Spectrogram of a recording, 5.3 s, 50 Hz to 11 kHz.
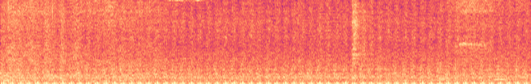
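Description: Yamaha R3's parallel-twin engine idling, with a steady, even pulse.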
